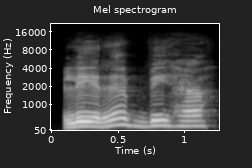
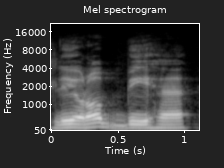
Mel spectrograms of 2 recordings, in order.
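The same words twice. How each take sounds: First: The R sound is thin and light. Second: The R sound is heavy and full-mouthed. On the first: The speaker calls it wrong. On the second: The speaker calls it right. "the word is"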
